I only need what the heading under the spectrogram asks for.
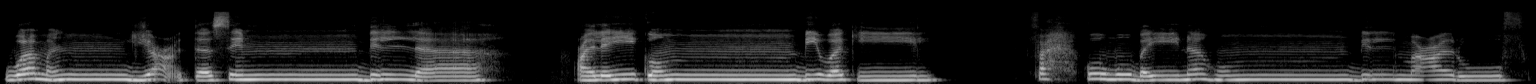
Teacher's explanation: ٹھیک ہے، میم ساکن کے بعد با آ گیا تو ہم نے اس پہ اخفا کر دیا. اخفا شفوی ہوگا، ہم نے ہونٹوں سے اخفا کرنا ہے. ٹھیک ہے، ناک سے آواز نکالنی ہے. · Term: اخفاء شفوی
